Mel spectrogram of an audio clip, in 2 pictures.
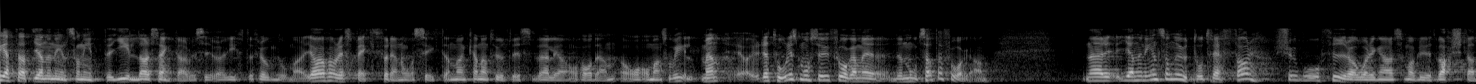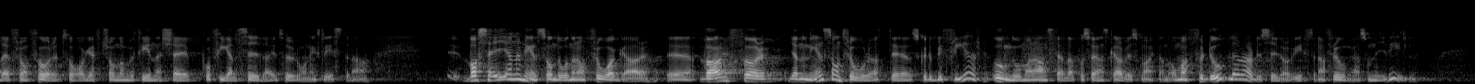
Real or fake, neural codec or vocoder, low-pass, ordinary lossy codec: real; none; 5.4 kHz; none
